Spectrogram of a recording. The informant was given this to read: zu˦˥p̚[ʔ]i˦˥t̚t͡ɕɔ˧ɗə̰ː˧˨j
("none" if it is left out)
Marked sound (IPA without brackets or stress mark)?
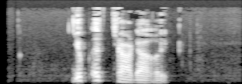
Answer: ʔ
